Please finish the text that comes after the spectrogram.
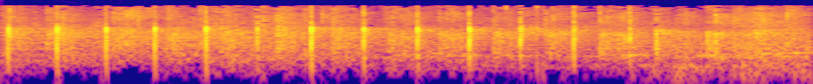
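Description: Fairly faint applause from children at a Producciones Búnker event, for a singer about to sing a farewell song: a steady, rhythmic run of sharp claps, about four per second, continuing for several seconds with a light wash of sound beneath and no voices.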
